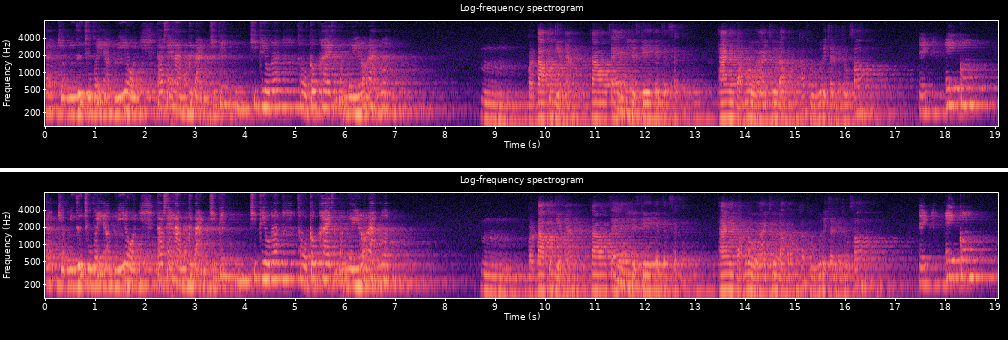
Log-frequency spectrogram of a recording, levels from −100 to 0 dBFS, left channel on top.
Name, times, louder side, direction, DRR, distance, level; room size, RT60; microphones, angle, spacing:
voice 1, 0.0-6.9 11.4-11.6 17.5-17.7 18.0-18.6, right 1 dB, 45° right, -1 dB, 2.7 m, -24 dB
voice 2, 8.7-10.6 10.9-13.2 13.5-16.3, left 1 dB, 45° left, -3 dB, 2.3 m, -27 dB
28.5 x 27.0 x 4.4 m, 2.7 s
head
